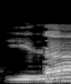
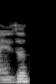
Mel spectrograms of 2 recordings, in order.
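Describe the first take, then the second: First: The vowel is held for two beats. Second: The vowel is cut short, not held. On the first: The speaker calls it right. "ditahan secara dua ketukan" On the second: The speaker calls it wrong. "iza itu salah"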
